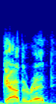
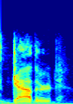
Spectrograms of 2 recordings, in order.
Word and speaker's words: gathered: is gathered okay so watch the ed instead of gather red it's gathered gathered good good all right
